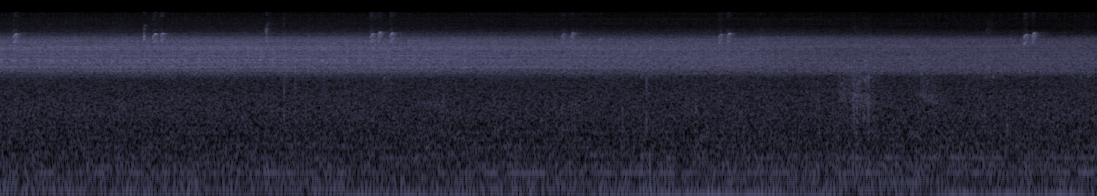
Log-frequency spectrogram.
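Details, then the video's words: Summer cicadas drone in a steady, high, hissing buzz that fills the whole clip, with brief faint high ticks breaking through now and then and a low hum underneath. "Birds & Squirrels w/ Cicada sounds"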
